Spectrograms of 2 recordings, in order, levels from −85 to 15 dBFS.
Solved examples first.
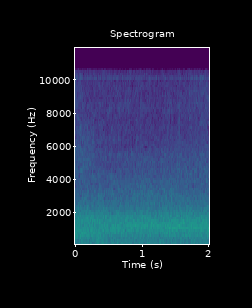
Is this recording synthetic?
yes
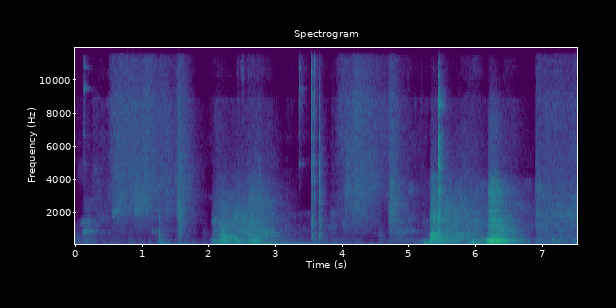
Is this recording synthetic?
no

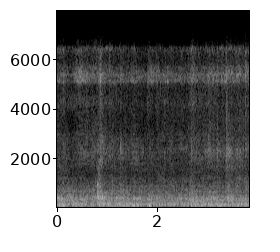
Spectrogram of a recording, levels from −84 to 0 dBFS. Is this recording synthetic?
yes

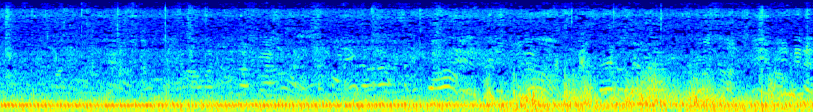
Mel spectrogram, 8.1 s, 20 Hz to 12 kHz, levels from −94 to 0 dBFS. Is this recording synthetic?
no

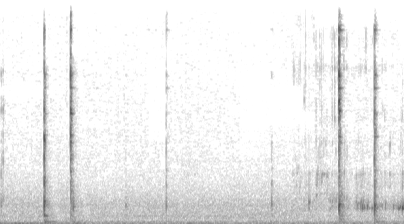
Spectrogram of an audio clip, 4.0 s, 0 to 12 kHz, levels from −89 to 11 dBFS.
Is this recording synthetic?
no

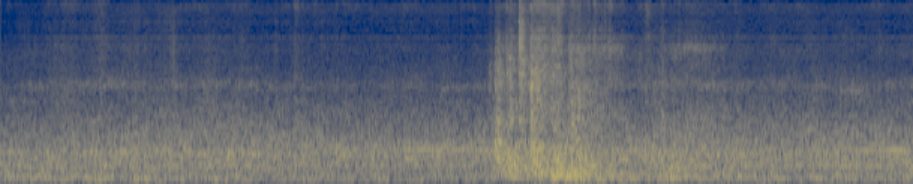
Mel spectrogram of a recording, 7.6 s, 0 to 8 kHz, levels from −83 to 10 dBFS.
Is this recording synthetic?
yes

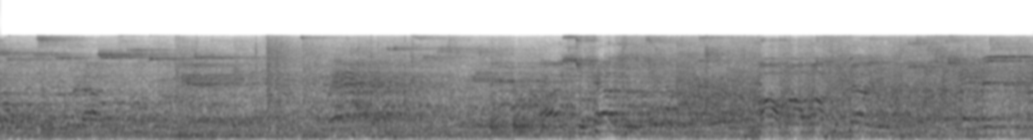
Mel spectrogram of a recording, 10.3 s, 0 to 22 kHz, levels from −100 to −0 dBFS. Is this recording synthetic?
yes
